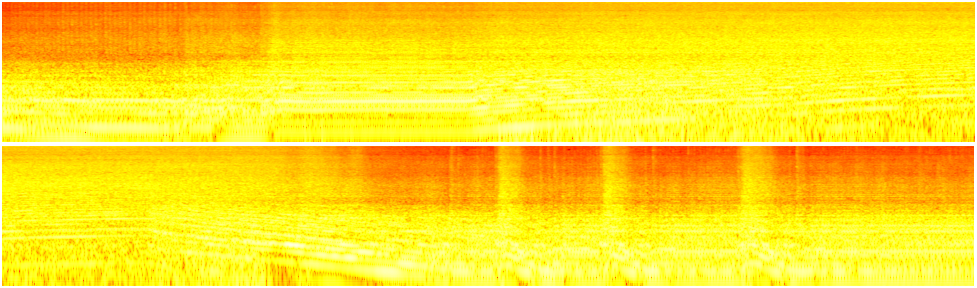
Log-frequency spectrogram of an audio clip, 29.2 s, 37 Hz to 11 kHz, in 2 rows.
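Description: Ducati Panigale 1199 V-twin engine, odd-firing, in a buggy on a chassis dyno, idling and then revved in a steady climb to high rpm under load, with a rising hiss under it. The engine note peaks, falls back to idle, and is followed by three short sharp bursts over the idle near the end.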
